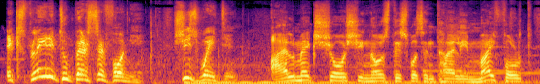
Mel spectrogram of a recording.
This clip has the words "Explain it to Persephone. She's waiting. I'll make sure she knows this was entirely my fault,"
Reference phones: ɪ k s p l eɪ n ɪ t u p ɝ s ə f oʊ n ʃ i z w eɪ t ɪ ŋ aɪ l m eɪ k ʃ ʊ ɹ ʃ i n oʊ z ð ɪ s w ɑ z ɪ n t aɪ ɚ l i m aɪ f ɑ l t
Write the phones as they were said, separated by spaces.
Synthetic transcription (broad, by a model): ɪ k s p l eɪ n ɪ t u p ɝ s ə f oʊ n ʃ i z w eɪ t ɪ ŋ aɪ l m eɪ k ʃ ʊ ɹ ʃ i n oʊ z ð ɪ s w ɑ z ɪ n t aɪ ɚ l i m aɪ f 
